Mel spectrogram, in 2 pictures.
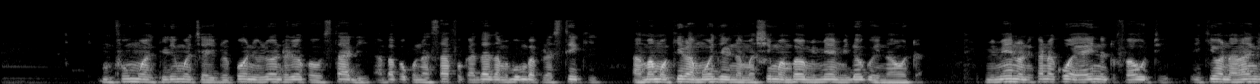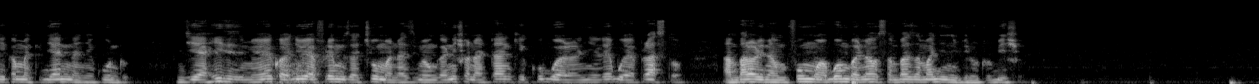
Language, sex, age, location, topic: Swahili, male, 25-35, Dar es Salaam, agriculture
